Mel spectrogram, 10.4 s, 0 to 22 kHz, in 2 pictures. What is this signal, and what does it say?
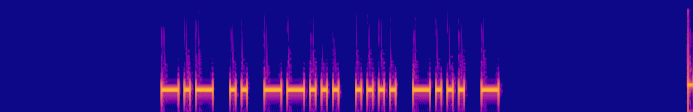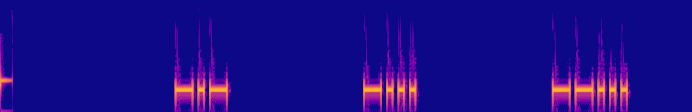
Morse code, heard as a keyed tone, about 28 wpm, spaced as for 16 wpm, 700 Hz. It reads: KI7HBT KB7
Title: USA Call Signs - 6 Characters - 8x Character Spacing - 28wpm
